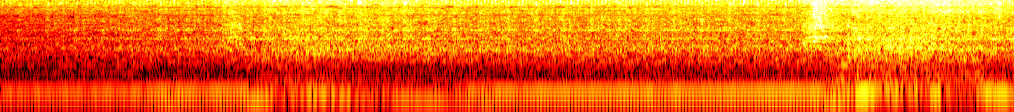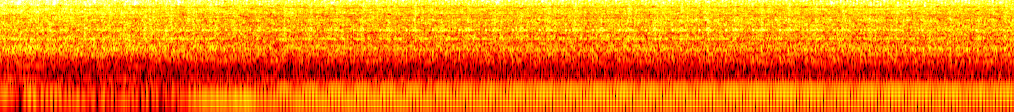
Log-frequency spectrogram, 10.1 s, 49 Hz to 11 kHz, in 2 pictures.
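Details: 2012 Dodge Charger 5.7 Hemi after misfire repair, just started: quick throttle blip, revs climb smoothly and settle back to a steady even rumble with no stumble; runs clean.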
